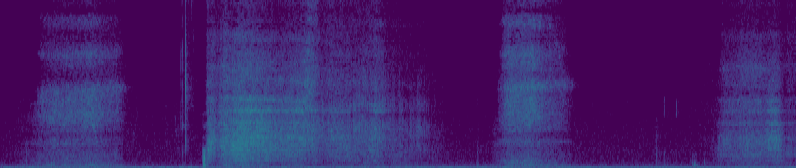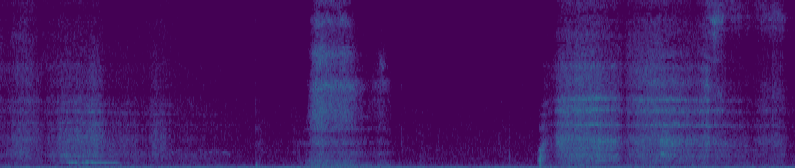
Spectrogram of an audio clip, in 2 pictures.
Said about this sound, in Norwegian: Så da kan du begynne å puste inn og ut sånn fem ganger etter hverandre, kanskje. Ehm, og da puster man så langt inn man klarer, og så ut igjen. Fem ganger.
